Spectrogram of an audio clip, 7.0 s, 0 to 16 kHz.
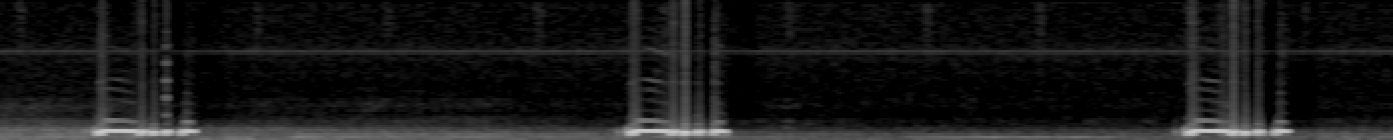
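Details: Zebra dove, local perkutut, singing a big-voiced rival-calling song: three identical cooing phrases about every 2.7 seconds, each a long note then quick stuttering coos, over faint background hum.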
